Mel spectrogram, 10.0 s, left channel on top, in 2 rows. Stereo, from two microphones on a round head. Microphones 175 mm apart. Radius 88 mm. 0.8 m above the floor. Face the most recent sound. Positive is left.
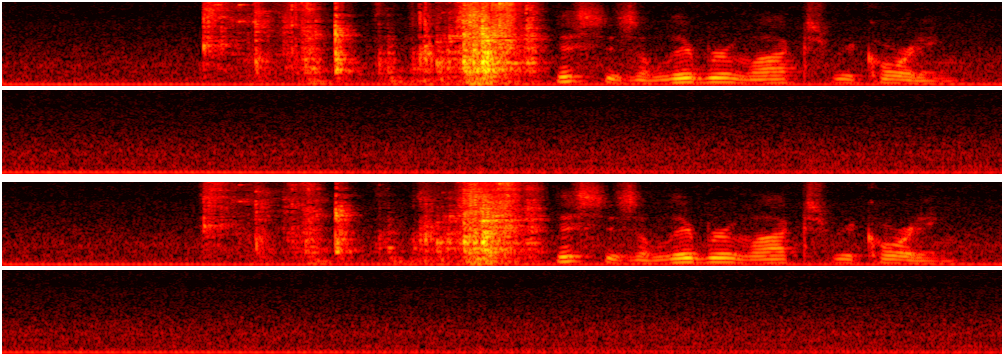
turn(degrees=-10)  # may be behind; listen again after turning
